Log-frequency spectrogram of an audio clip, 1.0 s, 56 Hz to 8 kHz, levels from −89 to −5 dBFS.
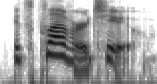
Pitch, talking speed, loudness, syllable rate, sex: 235 Hz, 185 wpm, -18 LUFS, 6.4 syllables/s, female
